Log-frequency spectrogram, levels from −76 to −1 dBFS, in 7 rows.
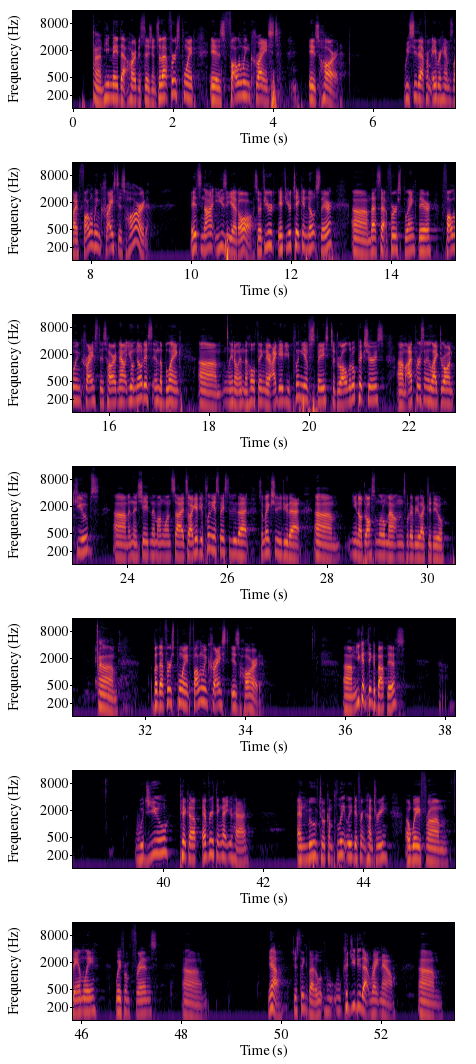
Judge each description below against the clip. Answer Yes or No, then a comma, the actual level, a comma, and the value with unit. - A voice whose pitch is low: No, medium, 160 Hz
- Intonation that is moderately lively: Yes, average, 4.6 semitones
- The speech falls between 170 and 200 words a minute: Yes, average, 185 wpm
